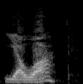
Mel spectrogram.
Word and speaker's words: Yahweh: But then he says, tell you what, Yud He Vav He, Yahweh, is one way to pronounce it. Yahweh is my memorial name, my Shem of Zakar, which is to say masculinity and to perpetuate in memoriam from generation to generation.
